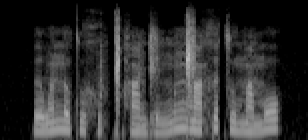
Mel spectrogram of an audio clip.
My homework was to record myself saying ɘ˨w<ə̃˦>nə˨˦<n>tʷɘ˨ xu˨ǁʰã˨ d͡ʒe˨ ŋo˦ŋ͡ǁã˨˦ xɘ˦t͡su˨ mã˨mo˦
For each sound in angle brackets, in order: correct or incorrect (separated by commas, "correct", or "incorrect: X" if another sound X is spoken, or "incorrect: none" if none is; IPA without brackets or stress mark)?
correct, incorrect: none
